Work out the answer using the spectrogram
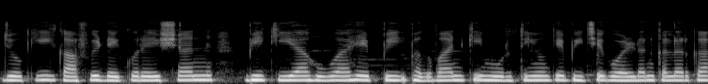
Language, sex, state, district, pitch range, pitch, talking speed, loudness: Hindi, female, Maharashtra, Washim, 190-200 Hz, 195 Hz, 135 wpm, -13 LUFS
